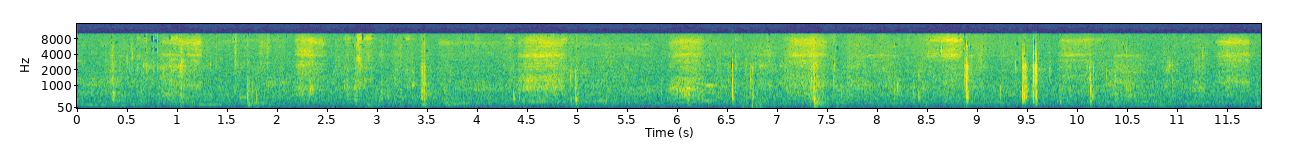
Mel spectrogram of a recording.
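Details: English Bulldog puppies from a litter of six, four female and two male, sniff and snort in short, breathy bursts close to the microphone.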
